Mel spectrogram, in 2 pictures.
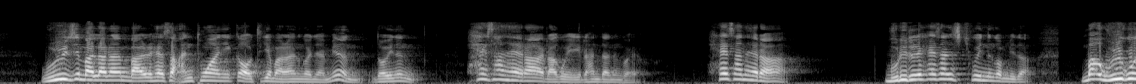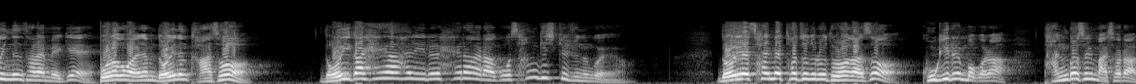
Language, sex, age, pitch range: Korean, male, 30-49, 155-235 Hz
